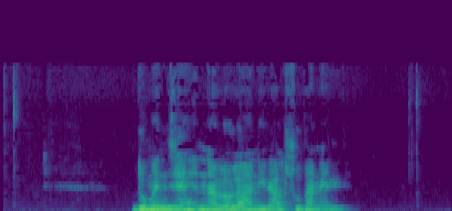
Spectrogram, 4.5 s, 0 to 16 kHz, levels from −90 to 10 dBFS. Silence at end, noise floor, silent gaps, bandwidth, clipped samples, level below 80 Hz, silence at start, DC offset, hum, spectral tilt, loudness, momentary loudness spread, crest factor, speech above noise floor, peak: 1.1 s; -75 dBFS; none; 11.5 kHz; under 0.1%; -62 dBFS; 1.35 s; under 0.1%; none; -7.5 dB/octave; -23 LUFS; 14 LU; 16 dB; 52 dB; -8 dBFS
